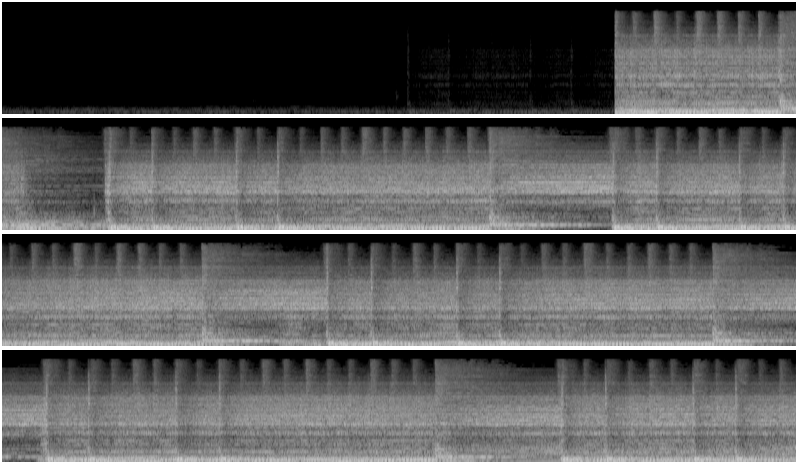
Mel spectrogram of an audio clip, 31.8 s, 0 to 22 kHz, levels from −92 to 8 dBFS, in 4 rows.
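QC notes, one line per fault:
0.0–6.13 s, 24-bit alignment error (too quiet): the audio is clean but about 48 dB too low, almost inaudible, then jumps to normal level at once at 6.13 s. Samples held in the low 24 bits of 32-bit words were read as full 32-bit integers.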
